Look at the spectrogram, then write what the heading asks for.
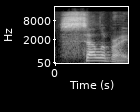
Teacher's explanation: So there's some emphasis on the first syllable, cel, almost nothing on that vowel sound, and then the third syllable, brate, gets most of the emphasis. Celebrate. This is called primary and secondary stress.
